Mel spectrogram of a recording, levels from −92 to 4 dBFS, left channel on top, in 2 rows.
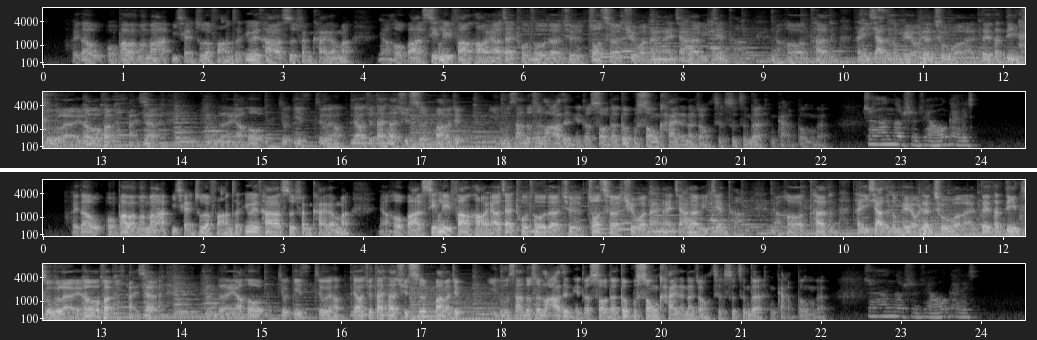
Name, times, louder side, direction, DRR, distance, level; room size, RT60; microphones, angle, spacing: voice 1, 0.4-17.5 17.8-22.1, right 5 dB, 85° right, 0.4 m, -30 dB
sound 1, 5.5-18.5, right 1 dB, 50° right, 0.7 m, -37 dB
Boat Water vehicle, 8.9-14.9, right 2 dB, 5° left, 0.4 m, -41 dB
voice 2, 12.2-12.8 14.2-14.3 21.2-21.8 22.5-23.9, left 5 dB, 85° left, 0.4 m, -42 dB
2.9 x 2.2 x 2.3 m
head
